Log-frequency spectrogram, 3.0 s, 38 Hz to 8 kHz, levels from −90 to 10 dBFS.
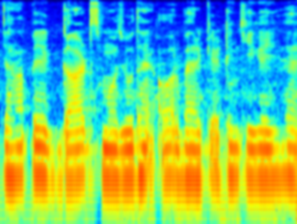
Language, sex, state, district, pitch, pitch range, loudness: Hindi, male, Uttar Pradesh, Lucknow, 115 Hz, 115-120 Hz, -15 LUFS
